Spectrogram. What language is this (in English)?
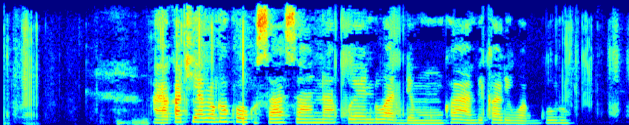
Ganda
